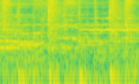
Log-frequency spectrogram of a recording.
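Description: Background music with a steady drum beat and a melody line over it.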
